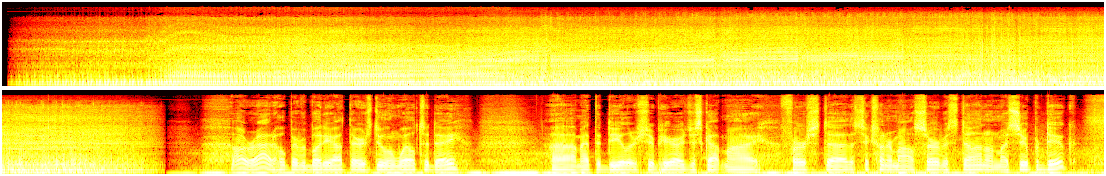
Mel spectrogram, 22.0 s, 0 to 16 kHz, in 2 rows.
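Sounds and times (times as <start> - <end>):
motorcycle engine accelerating: 0.1 - 12.6.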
